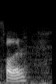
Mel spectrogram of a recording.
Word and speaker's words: vader: porque en holandés la palabra father o vader, pero se pronuncia father, significa padre.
